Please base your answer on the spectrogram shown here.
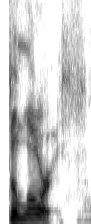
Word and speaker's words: Dolores: And one of them called out Dolores, as in it rhymes with clitoris thing.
